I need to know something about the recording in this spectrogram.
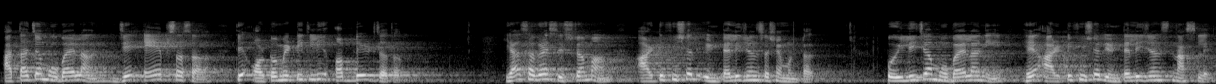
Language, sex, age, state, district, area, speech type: Goan Konkani, male, 18-30, Goa, Bardez, urban, spontaneous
